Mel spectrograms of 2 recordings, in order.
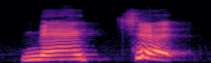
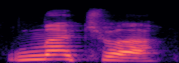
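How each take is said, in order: First: The word ends in a short 'et' sound. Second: The word ends in a 'ua' sound. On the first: The speaker calls it wrong. "that is so wrong" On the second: The speaker calls it right. "there's a ua sound"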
